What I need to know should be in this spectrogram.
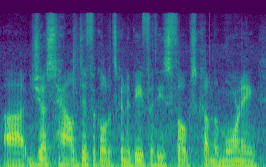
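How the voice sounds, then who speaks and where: A man's voice: mid-range voice, steady tone, brisk. Male news anchor over noticeable background noise. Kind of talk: live storm coverage commentary.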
